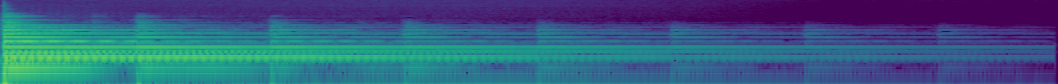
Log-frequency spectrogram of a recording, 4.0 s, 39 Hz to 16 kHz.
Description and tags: DW B6.9 ECHO
DuB HiM Jungle onedrop rasta Rasta reggae Reggae roots Roots
onedrop, Jungle, HiM, rasta, roots, DuB, reggae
